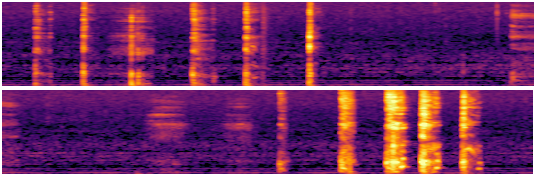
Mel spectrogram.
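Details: Female, about eleven short coughs in two runs with a loose, wet quality suggesting mucus in the airways; wet cough.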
